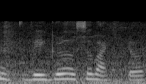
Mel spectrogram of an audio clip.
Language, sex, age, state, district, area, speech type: Marathi, female, 18-30, Maharashtra, Sindhudurg, urban, spontaneous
